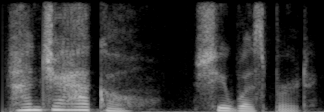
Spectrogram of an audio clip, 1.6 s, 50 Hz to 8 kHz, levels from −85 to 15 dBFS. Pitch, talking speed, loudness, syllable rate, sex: 185 Hz, 150 wpm, -18 LUFS, 4.8 syllables/s, female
